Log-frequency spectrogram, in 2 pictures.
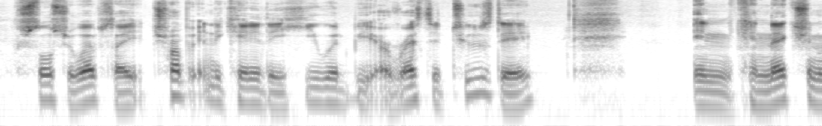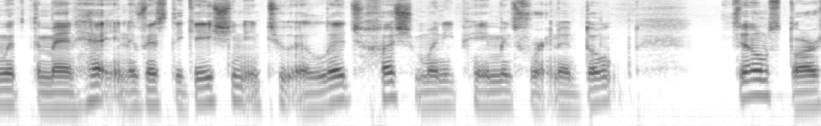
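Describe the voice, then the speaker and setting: A man's voice: on the low side, mellow, no room sound. A tired man giving a casual commentary on scripture and the news, swearing a lot and leaning on "okay" and "man" with frequent rhetorical questions. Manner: profane, peppered with "okay" and "man". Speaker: religious commentator.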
